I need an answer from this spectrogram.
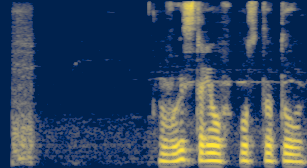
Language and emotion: Russian, neutral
